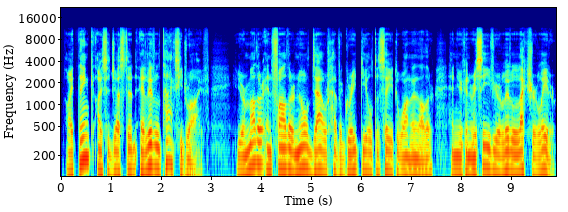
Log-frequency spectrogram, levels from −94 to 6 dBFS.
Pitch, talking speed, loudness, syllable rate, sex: 110 Hz, 180 wpm, -18 LUFS, 5.6 syllables/s, male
